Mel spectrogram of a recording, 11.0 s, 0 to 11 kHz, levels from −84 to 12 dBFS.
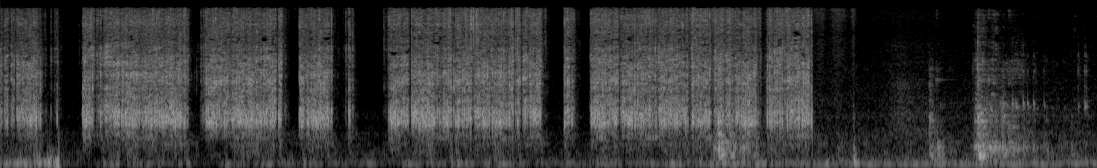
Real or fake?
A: real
